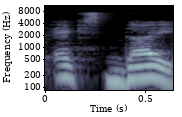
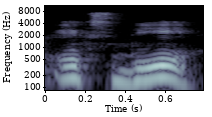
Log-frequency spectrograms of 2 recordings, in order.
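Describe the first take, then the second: First: The last word ends with an 'eye' sound. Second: The last word ends with an 'ay' sound. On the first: The speaker calls it wrong. "some will pronounce this as X D I" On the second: The speaker calls it right. "the proper uh, is X D A"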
